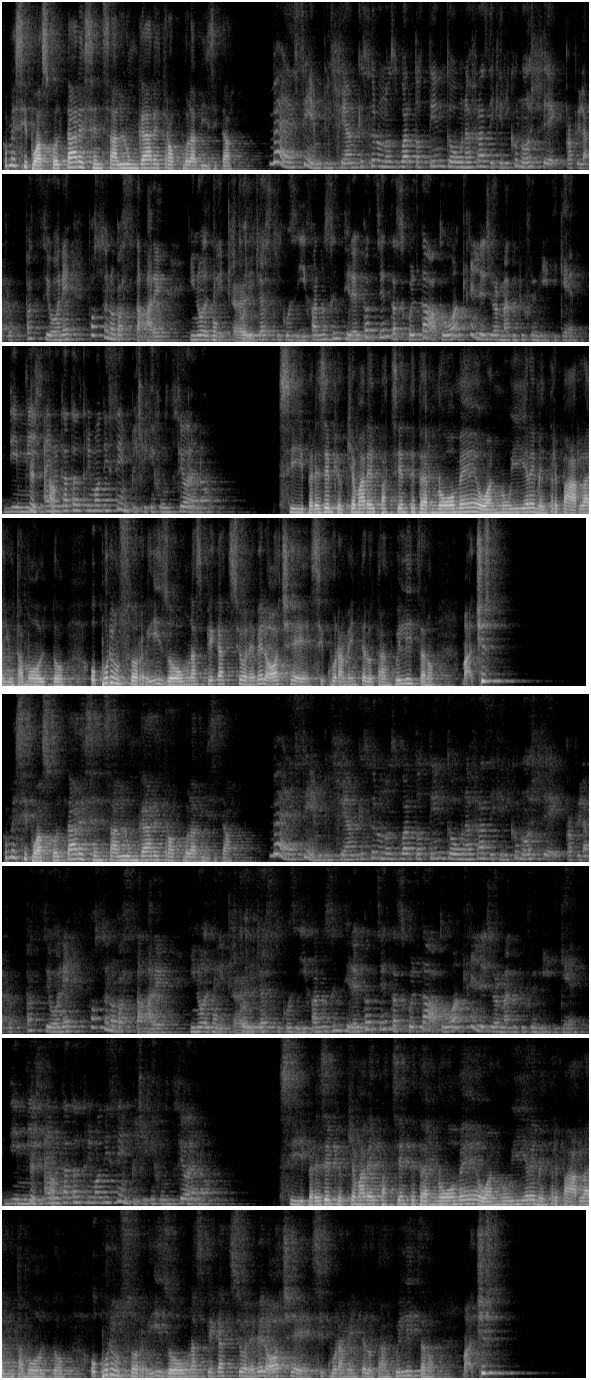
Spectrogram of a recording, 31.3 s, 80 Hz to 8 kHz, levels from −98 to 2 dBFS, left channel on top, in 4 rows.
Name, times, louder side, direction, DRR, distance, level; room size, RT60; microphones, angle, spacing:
voice 1, 0.0-3.1 10.9-11.2 16.0-16.4 19.4-24.3 24.8-29.2 29.6-30.0, left 4 dB, 65° left, 12 dB, 0.5 m, -32 dB
voice 2, 3.6-18.4, left 3 dB, 80° left, 6 dB, 1.0 m, -43 dB
17.5 x 11.5 x 4.1 m, 0.88 s
head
